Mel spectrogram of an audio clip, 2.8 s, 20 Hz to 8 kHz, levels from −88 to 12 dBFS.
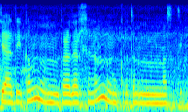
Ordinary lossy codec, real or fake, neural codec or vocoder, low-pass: none; fake; codec, 16 kHz, 16 kbps, FunCodec, trained on LibriTTS, 50 frames a second; 7.2 kHz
